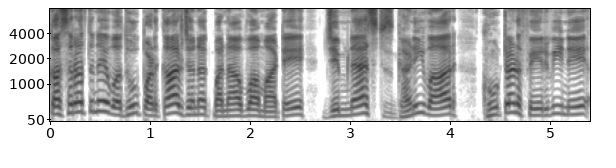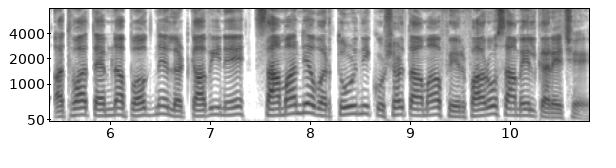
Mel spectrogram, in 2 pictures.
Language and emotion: Gujarati, neutral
